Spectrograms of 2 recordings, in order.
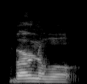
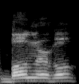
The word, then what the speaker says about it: vulnerable: He made Bo look burnable. Is that how you pronounce that word? That word? Uh, I mean, it makes sense. Vulnerable. Oh, vulnerable. Yeah, yeah, yeah.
